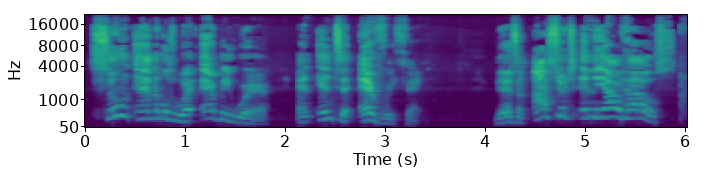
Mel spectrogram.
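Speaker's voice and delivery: high-pitched, lilting list of surprises; animated storybook narration. A narrator's reading. Reader showing children animals all over town, animated storybook narration. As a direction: build wonder with each animal found. Reads picture book aloud.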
